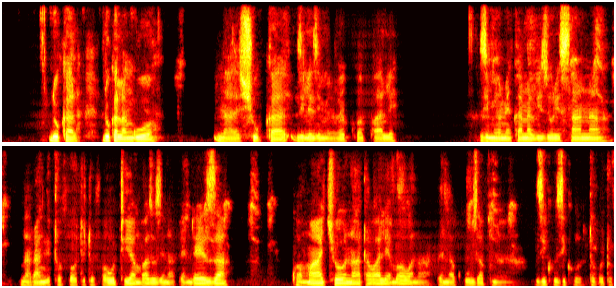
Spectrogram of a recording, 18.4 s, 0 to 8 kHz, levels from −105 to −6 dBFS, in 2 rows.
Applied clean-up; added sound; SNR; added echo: neural mask model Resemble Enhance denoiser.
